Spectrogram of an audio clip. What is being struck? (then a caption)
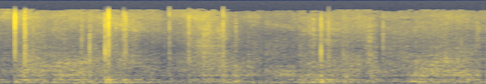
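Cork floor. Long pointed nails tap and scratch across a flat, solid cork floor, making quiet, scurrying clicks. Brief bright ticks stand out over a soft, low rumbling bed of scraping.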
